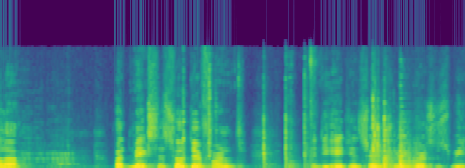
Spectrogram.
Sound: chopping

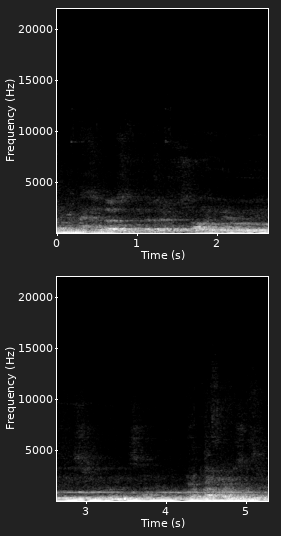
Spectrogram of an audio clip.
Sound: voices resonating

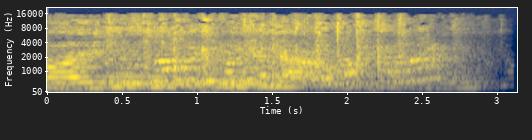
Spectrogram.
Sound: applause

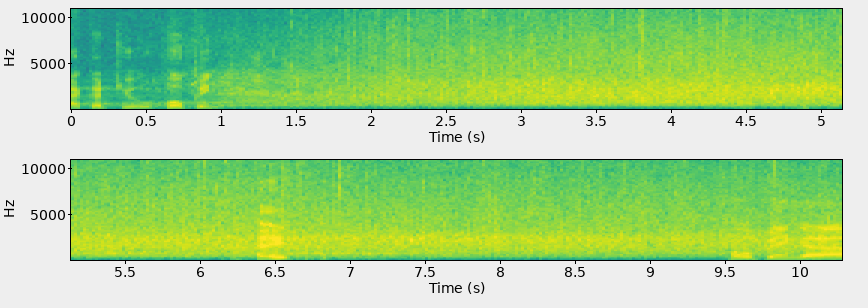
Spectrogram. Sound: laughter/Applause

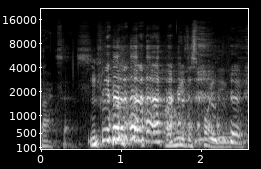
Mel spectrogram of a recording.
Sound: group laughing

